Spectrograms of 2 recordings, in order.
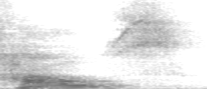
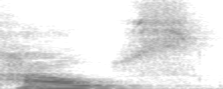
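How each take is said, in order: Both takes have the same delivery.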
